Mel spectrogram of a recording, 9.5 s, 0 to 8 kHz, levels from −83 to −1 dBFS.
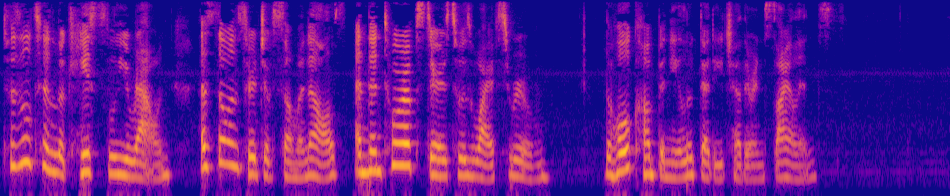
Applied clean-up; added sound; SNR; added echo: none; none; none; none.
